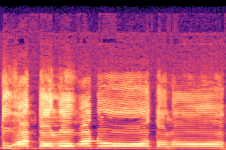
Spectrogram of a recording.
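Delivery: high, loud wail with drawn-out words; hammed-up desperate plea to God; crying out. Israelites begging God for help, acted wailing. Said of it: "Lalu mereka teriak".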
